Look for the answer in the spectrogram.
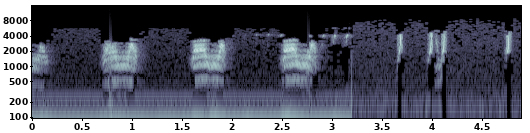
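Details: Quail (batair) from KPK calling: three loud harsh buzzy notes roughly a second apart over a constant low hum, followed by thin, sharp high pips, single and doubled.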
